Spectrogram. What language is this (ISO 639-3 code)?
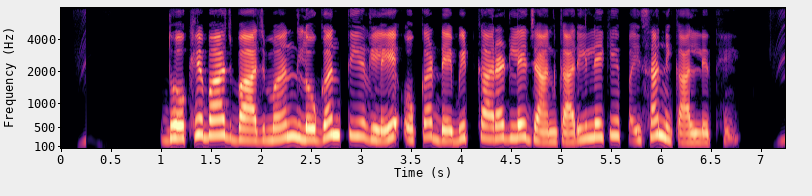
hne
